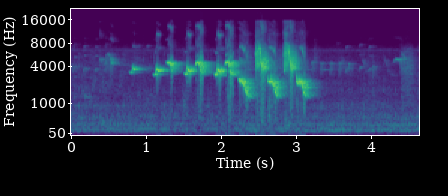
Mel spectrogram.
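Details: A common nightingale delivers a quick series of sharp, chirping notes that build into loud, downward-sweeping rasping notes, repeated about three times, then falls silent.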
